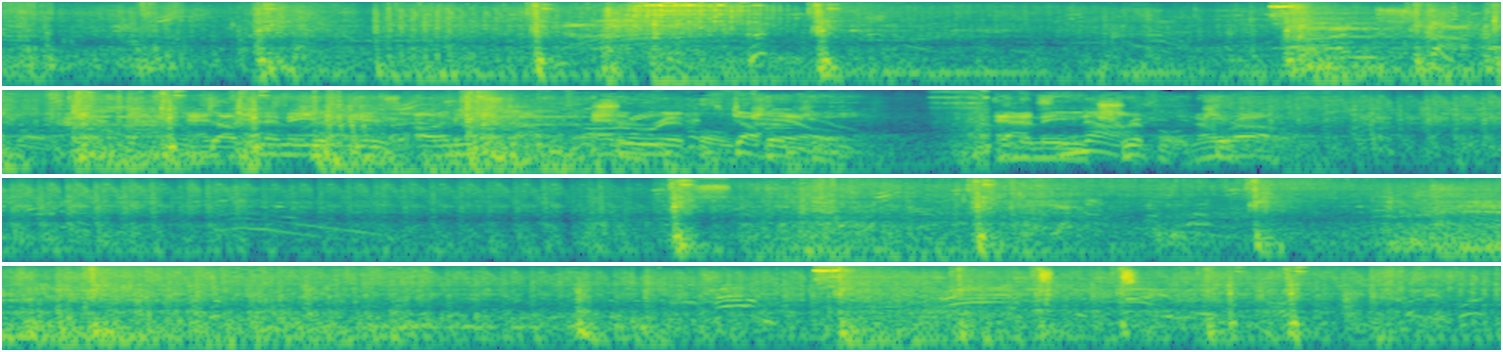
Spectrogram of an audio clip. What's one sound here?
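A weapon fires shots in quick bursts.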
